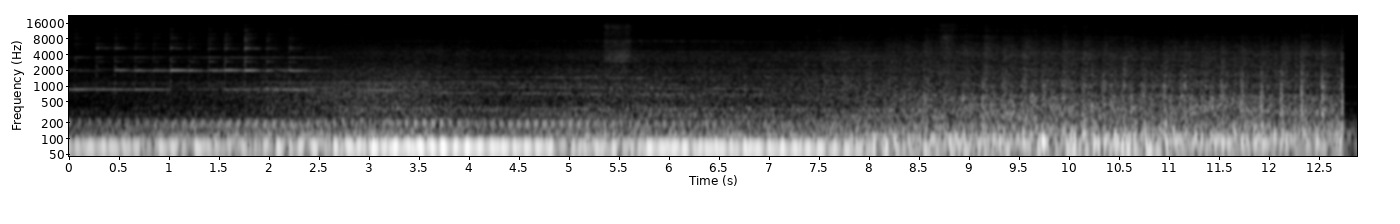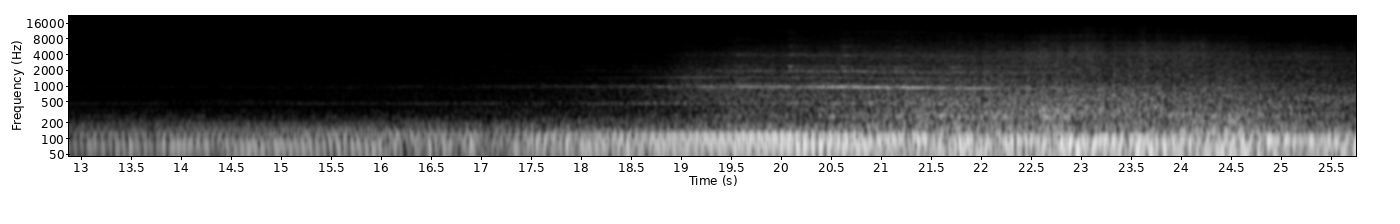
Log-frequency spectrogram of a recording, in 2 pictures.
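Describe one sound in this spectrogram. Diesel locomotives rumble past close by.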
